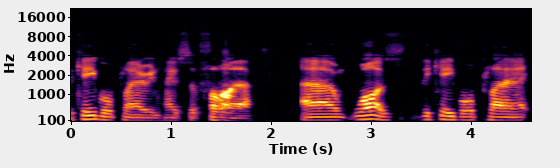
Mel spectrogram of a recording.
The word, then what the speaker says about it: Fyah: So, you've got House of Fire and it's spelled FY. I'm dyslexic. You did tell me. And I've got it up here. Tell me how it's spelled, Matt. F Y A H.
